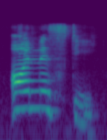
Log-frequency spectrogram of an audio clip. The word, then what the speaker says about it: honesty: Okay, see, the pronunciation of these two words is, we use H as silent, so we pronounce it honor, honest, honesty.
